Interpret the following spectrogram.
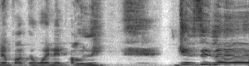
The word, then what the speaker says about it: Gezile: Gezile. Gezile. Yeah? Thick sound. Oh. But I just don't know how to pronounce it.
